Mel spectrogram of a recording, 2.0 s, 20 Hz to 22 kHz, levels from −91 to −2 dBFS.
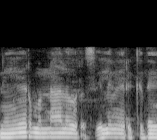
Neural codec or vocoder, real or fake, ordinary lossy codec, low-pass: none; real; MP3, 48 kbps; 5.4 kHz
